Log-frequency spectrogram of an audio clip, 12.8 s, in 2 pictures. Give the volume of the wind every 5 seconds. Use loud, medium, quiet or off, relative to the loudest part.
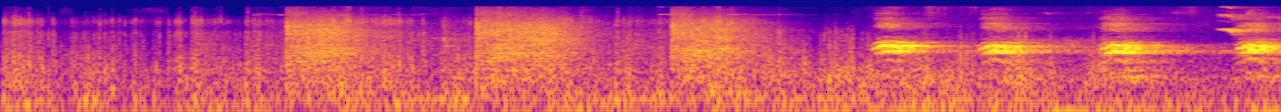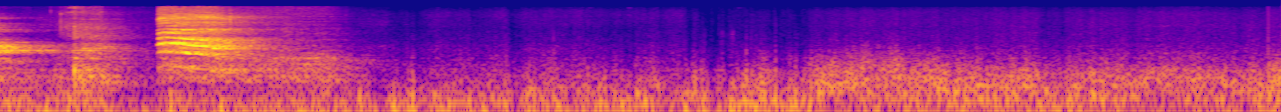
loud, medium, loud.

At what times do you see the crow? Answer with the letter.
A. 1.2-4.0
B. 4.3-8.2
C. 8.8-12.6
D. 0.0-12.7
B.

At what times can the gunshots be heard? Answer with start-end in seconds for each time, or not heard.
1.2-4.0.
